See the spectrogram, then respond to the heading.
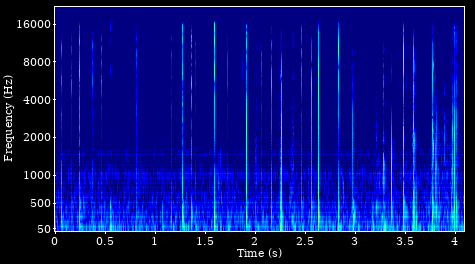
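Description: Fingertips and nails continuously scratch and rub the head of a small silver metal mini microphone on a stand. The result is a quiet, static-like bed of noise broken by a rapid, irregular series of sharp, bright clicks and taps that die away almost instantly.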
